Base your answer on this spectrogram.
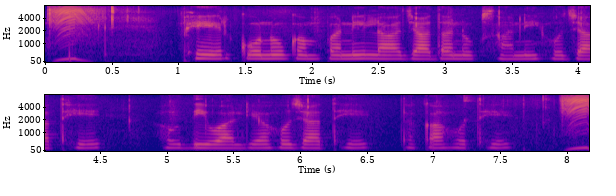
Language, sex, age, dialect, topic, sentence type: Chhattisgarhi, female, 31-35, Eastern, banking, statement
